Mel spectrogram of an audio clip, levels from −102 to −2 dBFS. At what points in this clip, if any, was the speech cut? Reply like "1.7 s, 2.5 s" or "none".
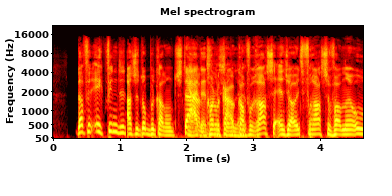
1.1 s, 1.5 s, 2.3 s, 3.7 s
